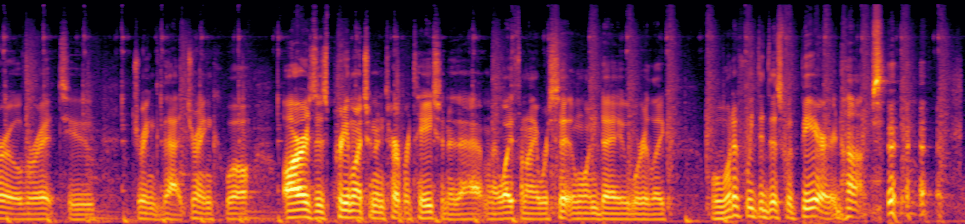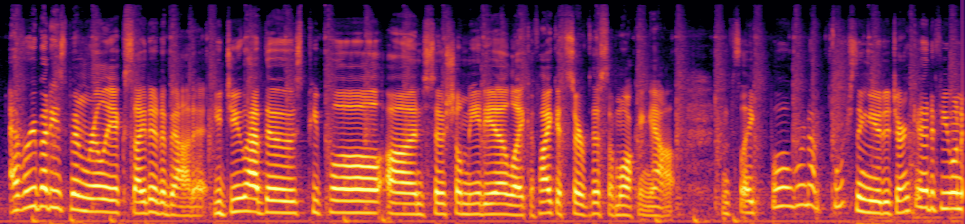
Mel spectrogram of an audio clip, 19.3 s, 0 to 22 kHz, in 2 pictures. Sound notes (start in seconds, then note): 8.7 laughs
